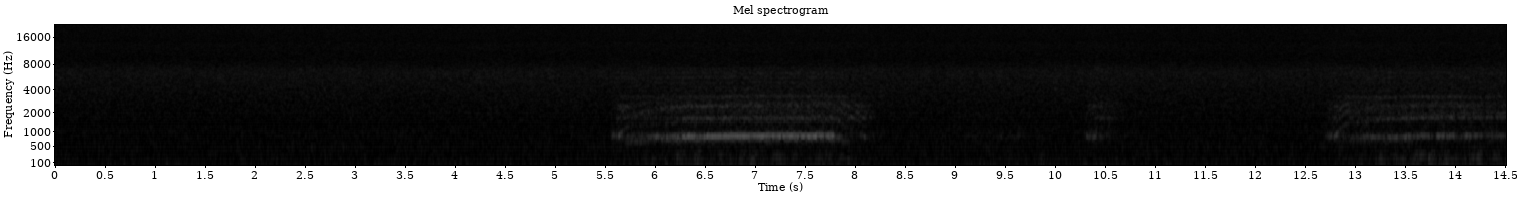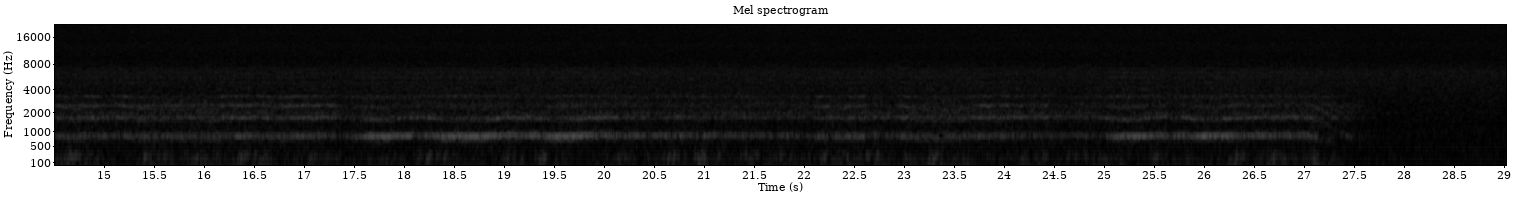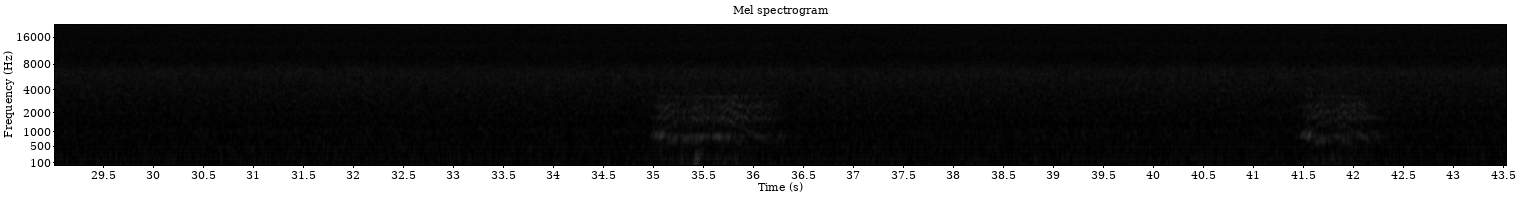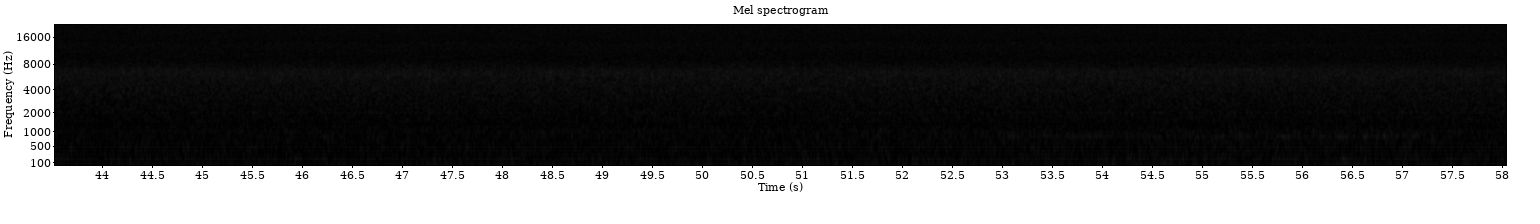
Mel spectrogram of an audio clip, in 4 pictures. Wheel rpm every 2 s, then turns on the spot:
0, 0, 10, 150, 70, 10, 50, 210, 230, 220, 230, 230, 230, 200, 20, 0, 0, 20, 30, 0, 10, 20, 0, 0, 0, 0, 10, 20, 10.
8-10 54-58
